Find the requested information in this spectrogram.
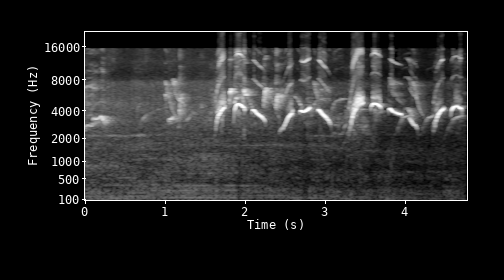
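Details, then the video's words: Blue-crowned laughingthrush used to provoke stalled songbirds: after a soft start, loud high upslurred whistles repeat about every half second, bright and chattering. "BURUNG SELENDANG BIRU BONGKAR BURUNG MACET"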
